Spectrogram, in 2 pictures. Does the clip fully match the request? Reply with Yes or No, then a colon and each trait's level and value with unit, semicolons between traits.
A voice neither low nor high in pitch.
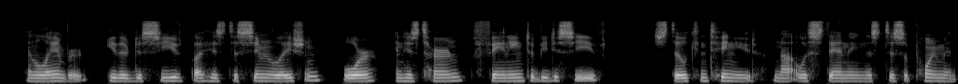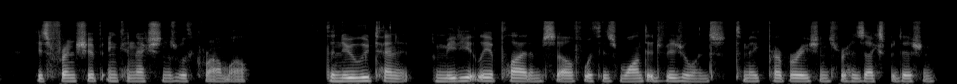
Yes: medium, 150 Hz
